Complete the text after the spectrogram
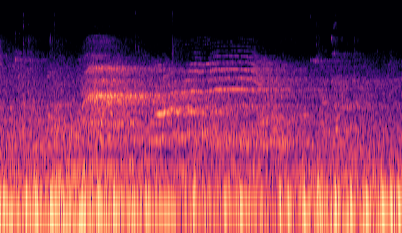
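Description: Players call out and shout to each other during the rally.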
